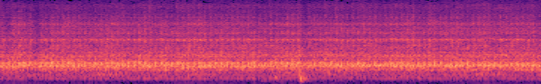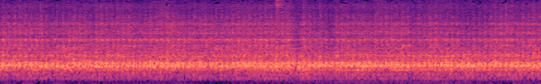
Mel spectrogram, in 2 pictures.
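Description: A steady, even noise, strongest in the middle range, with no distinct events except a faint low knock about three seconds in.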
